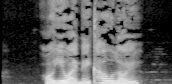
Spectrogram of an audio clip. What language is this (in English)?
Cantonese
